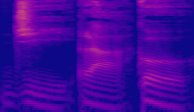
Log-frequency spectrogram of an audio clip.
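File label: "jirako", concatenated syllables; Affixing experiment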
